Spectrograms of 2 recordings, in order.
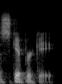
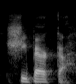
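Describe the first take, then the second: First: It is pronounced the American way. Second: It is pronounced the way it is written. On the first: "Americans ... they pronounce it skipper key" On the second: "I used to pronounce this Shiperka. Because that, that's how it's written"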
